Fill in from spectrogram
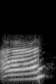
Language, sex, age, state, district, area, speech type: Maithili, female, 60+, Bihar, Muzaffarpur, rural, conversation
